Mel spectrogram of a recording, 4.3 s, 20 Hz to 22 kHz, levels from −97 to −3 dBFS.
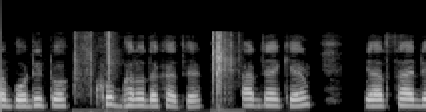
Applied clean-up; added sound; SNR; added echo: none; Camera; 8 dB; none.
